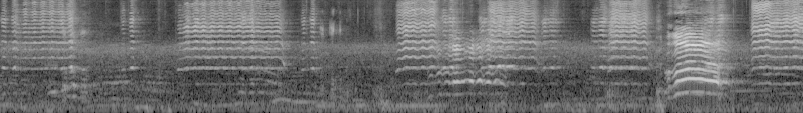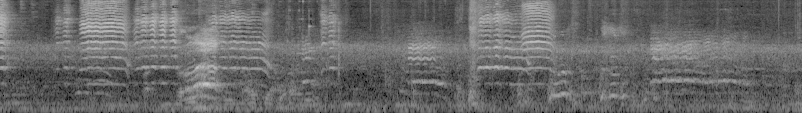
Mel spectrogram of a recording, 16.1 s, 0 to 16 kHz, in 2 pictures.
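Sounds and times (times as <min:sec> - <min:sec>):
goats bleating: 0:00.0 - 0:16.0.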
